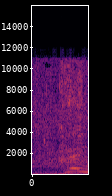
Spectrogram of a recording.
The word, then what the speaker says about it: Crane: my name is crane crane rhymes with train and gray and serve and grate and wave and play and the other kind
